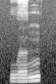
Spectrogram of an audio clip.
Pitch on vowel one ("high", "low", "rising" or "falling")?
rising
